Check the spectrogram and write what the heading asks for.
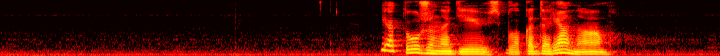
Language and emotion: Russian, sad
